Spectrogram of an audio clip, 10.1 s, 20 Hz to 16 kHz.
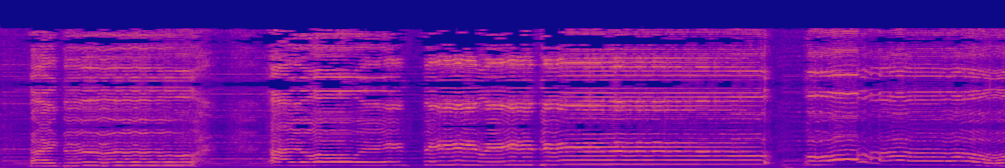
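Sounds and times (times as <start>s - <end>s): man singing a ballad: 0.0s - 10.0s.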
